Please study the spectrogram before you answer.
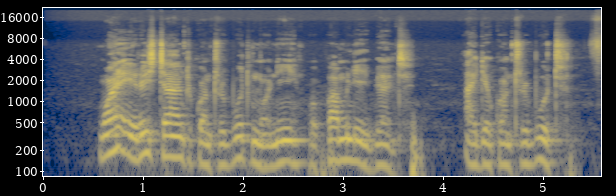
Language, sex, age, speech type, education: Nigerian Pidgin, male, 46-60, read, tertiary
